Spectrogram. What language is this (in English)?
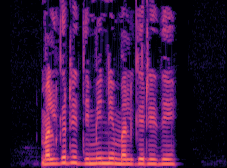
Pashto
